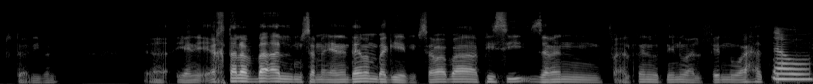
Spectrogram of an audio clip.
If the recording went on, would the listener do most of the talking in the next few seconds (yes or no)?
no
